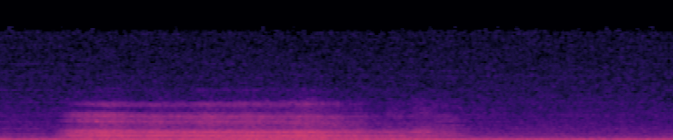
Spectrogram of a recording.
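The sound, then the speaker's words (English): One slow, deep breath, heard as a faint, airy rush lasting about three seconds over a low background hiss, then fading away. “we're going to start by taking a deep breath in and then out.”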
